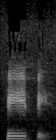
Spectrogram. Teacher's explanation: Va a ver que el sonido se produce cuando se tocan labio superior y labio inferior. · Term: bilabiales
